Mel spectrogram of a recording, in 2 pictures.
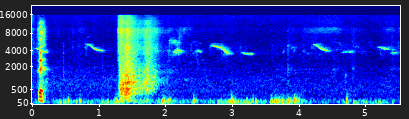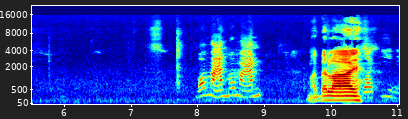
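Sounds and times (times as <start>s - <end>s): high downward-sliding bird chirps: 0.8s - 6.6s.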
